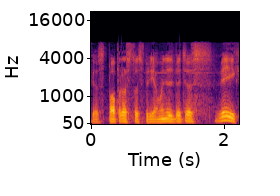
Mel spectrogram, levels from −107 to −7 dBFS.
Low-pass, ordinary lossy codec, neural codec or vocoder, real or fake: 7.2 kHz; AAC, 32 kbps; none; real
